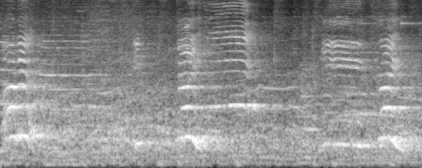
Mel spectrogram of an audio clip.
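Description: Young children's voices calling out in high, drawn-out shouts, three times.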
